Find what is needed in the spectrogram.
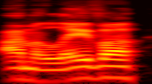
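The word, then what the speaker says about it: Iamaleava: But Nico Amaleva, I believe is how you say it, but a crazy last name.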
